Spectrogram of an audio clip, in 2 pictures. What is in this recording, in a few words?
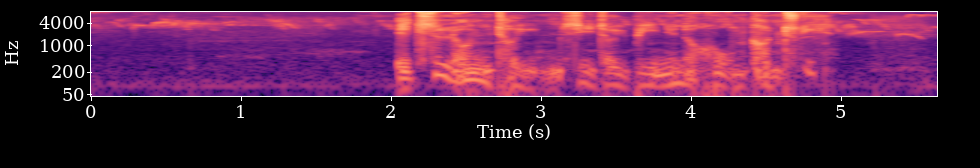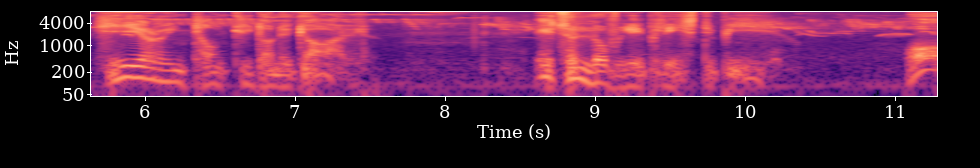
Irish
